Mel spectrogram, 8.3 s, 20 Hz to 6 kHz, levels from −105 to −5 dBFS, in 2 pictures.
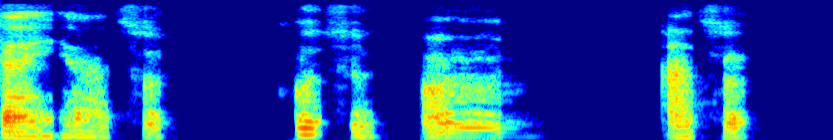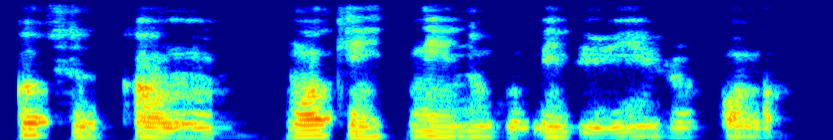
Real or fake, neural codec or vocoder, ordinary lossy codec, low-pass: fake; vocoder, 44.1 kHz, 128 mel bands, Pupu-Vocoder; none; 5.4 kHz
